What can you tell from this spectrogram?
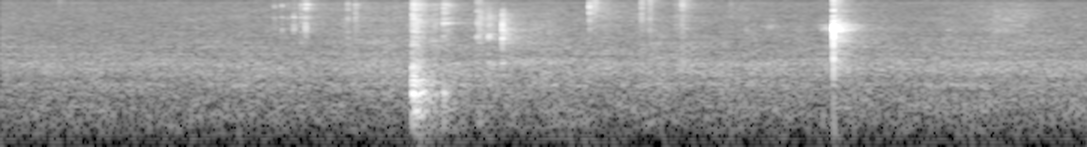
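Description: Faint clicks and light taps of makeup tools being handled, among them a metal eyelash curler. The clicks come in a loose scatter from about two seconds in, with a louder knock a little before the three-second mark and a sharp click about five and a half seconds in.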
